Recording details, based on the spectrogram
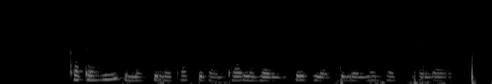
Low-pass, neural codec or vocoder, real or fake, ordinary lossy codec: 5.4 kHz; none; real; Opus, 32 kbps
